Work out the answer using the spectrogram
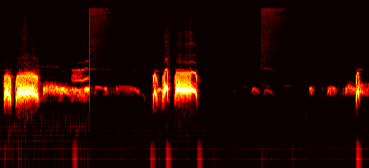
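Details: Spotted dove coo meant to draw in wild doves: two soft hoots and a sustained mellow coo, a second burst of clipped notes with a long coo, then faint trailing murmurs and quiet.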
